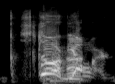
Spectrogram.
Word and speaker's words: Storbjorn: Stormbjorn. Storbjorn. Norse Force. I have officially figured out how to say it after like an hour of practicing. Storbjorn.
